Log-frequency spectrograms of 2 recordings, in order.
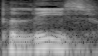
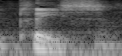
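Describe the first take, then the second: First: A weak vowel is heard between p and l. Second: The p runs straight into the l. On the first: "Here there is a schwa" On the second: "might be pronounced as simply please"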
